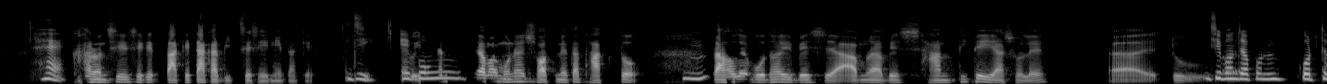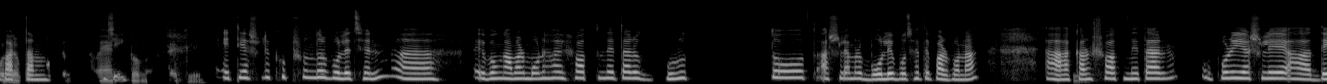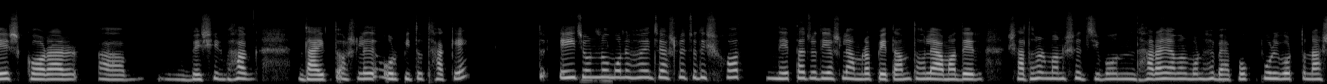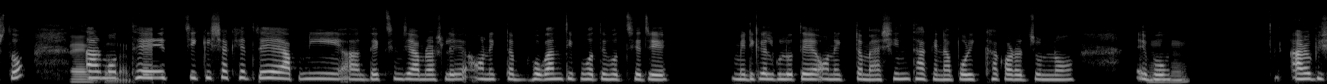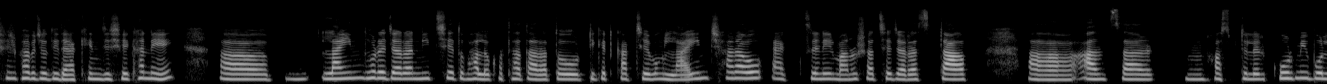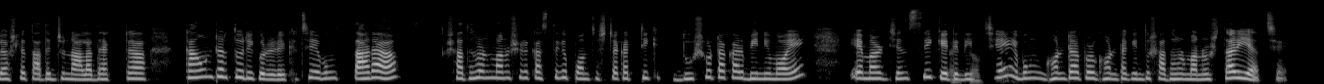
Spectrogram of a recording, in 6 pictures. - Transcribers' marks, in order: lip smack
- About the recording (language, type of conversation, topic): Bengali, unstructured, রাজনীতিতে সৎ নেতৃত্বের গুরুত্ব কেমন?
